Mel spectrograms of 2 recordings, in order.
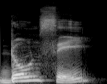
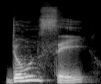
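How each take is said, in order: No difference in how they are said.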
